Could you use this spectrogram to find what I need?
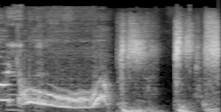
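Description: Handbag blows land in a few loud, broad thwacks and swishes after a brief pitched vocal cry at the start, the hits coming in quick bursts.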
